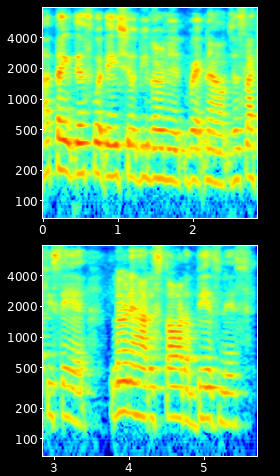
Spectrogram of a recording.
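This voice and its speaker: In an echoey room at home, a livestream host talks at a moderate pace in a low voice with fairly even intonation. She feels like she's coming down with a cold, and her casual chat rambles and repeats.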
